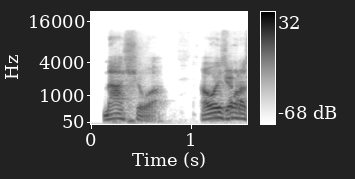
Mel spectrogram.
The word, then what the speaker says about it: Nashua: now i'm gonna miss pr how do you pronounce the the club the city here nashua nashua i always want to say something else so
